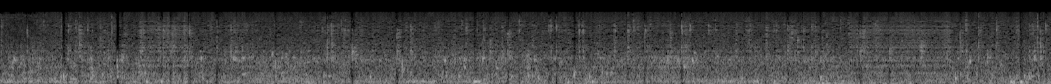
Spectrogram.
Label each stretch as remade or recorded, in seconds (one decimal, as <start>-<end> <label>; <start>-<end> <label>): 0.0-1.4 recorded; 1.4-1.9 remade; 1.9-8.5 recorded; 8.5-9.5 remade; 9.5-10.5 recorded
